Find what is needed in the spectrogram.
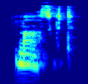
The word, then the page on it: masked: British English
